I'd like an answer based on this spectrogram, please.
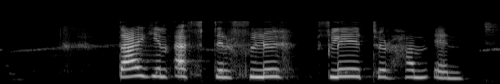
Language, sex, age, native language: Icelandic, female, 9, Icelandic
